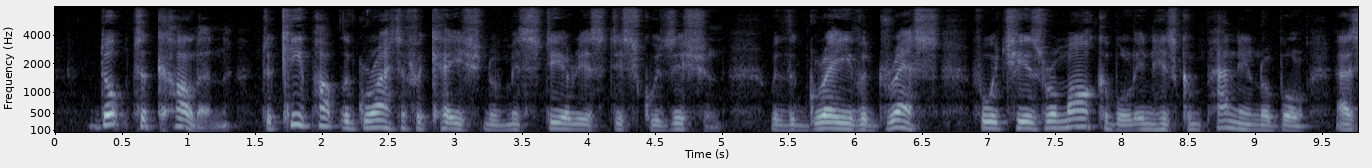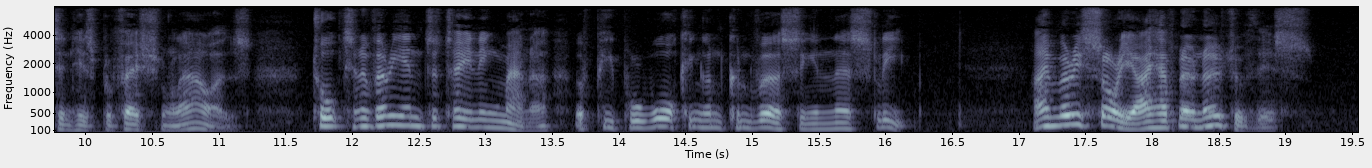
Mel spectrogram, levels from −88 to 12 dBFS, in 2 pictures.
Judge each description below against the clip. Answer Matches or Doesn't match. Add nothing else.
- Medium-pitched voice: Matches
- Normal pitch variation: Doesn't match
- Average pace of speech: Matches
